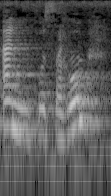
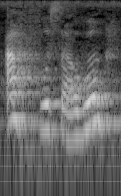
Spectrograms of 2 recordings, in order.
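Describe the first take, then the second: First: The n is pronounced clearly and separately. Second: The n is merged away and dropped. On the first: "Tidak boleh dibaca secara izhar" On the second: "tidak juga dibaca secara idgham"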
